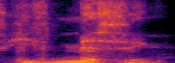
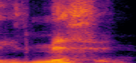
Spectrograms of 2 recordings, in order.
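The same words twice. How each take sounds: First: "missing" falling, said softly; client's quiet answer, "missing" going down; confirming statement. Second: "missing" lifted into a question; detective's query, voice climbing on "missing"; questioning echo. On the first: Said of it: "She goes". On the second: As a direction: repeat it back, rising on "missing". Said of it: "I said". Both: Acted.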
